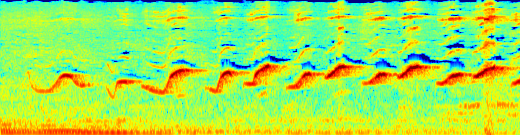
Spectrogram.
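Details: Loud song of a black-throated laughingthrush (poksay mandarin), played to coax caged birds into singing: a steady series of ringing whistles, each dipping then rising, repeated almost twice a second over faint low hum.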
